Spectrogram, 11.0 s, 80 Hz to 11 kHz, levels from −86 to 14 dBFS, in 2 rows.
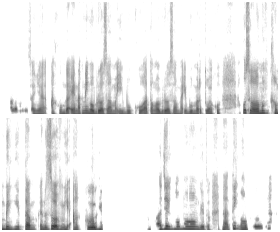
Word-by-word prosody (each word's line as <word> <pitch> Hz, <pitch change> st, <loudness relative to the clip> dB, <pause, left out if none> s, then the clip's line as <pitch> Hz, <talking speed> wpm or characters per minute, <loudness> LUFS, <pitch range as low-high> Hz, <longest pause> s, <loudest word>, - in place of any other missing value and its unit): kalau -, -, -6 dB, 0.2 s
misalnya 150 Hz, -, -6 dB, 0.2 s
aku 145 Hz, 0 st, -11 dB
nggak -, -, +1 dB
enak 170 Hz, +4 st, -3 dB
nih 215 Hz, -, -2 dB
ngobrol 155 Hz, -2 st, +3 dB
sama 155 Hz, 0 st, -5 dB
ibuku 150 Hz, -6 st, -9 dB
atau -, -, -6 dB
ngobrol 145 Hz, 0 st, 0 dB
sama 155 Hz, +1 st, -6 dB
ibu 150 Hz, +1 st, -4 dB
mertuaku. 150 Hz, +1 st, -5 dB, 0.4 s
Aku 255 Hz, -, -1 dB
selalu 200 Hz, -3 st, +5 dB
mengkambing 195 Hz, -1 st, +1 dB
hitamkan 195 Hz, -2 st, +2 dB
suami 185 Hz, -8 st, +6 dB
aku 170 Hz, +3 st, -6 dB, 0.2 s
gitu, 205 Hz, -, -5 dB, 0.8 s
"Kamu 175 Hz, -2 st, -20 dB
aja 220 Hz, -, 0 dB
yang 220 Hz, -, -3 dB
ngomong 230 Hz, +1 st, +2 dB
gitu. 150 Hz, 0 st, -4 dB, 0.3 s
Nanti 150 Hz, -, -3 dB
ngobrolnya 290 Hz, -, -2 dB
180 Hz, 150 wpm, -21 LUFS, 150-210 Hz, 0.8 s, suami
